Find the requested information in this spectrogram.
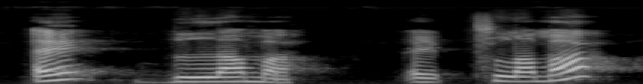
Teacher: the second B my dear is not pronounced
